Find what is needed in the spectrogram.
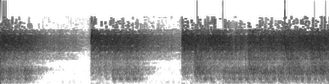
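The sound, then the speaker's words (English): Automatic fire from a Bren light machine gun, a small, low-cost World War II weapon, comes in three loud, sustained bursts. Each starts abruptly, and the first two tail off before the next begins. “First, the Bren gun. It's a small automatic weapon made at low cost but very effective.”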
